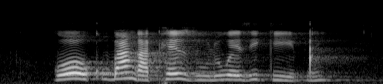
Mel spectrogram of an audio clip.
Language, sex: Xhosa, female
